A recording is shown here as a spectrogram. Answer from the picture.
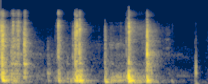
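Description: Hand tools and small hard objects being handled, giving irregular sharp clicks and light knocks, about six in two seconds, dying away just before the end.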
